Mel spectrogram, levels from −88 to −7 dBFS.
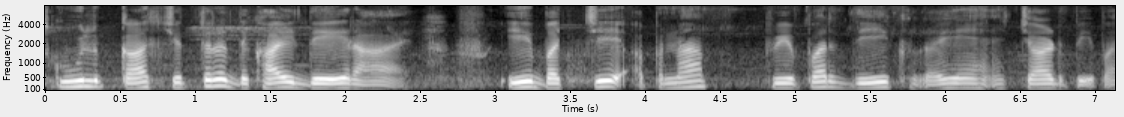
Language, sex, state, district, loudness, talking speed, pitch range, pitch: Hindi, male, Uttar Pradesh, Jalaun, -16 LUFS, 145 wpm, 155-205 Hz, 170 Hz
